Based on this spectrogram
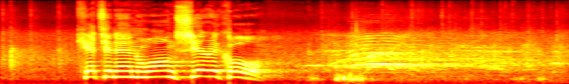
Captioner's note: cheering and applause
